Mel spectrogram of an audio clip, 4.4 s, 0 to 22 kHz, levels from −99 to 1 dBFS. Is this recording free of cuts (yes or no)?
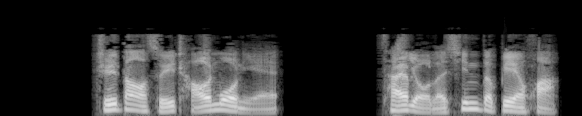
yes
